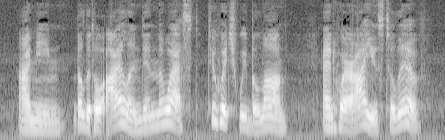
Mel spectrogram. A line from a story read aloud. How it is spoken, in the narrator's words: said Daddy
